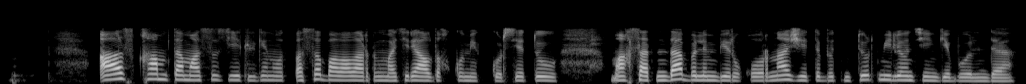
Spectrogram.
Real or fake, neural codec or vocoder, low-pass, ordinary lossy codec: real; none; 5.4 kHz; none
